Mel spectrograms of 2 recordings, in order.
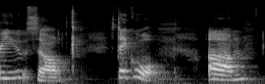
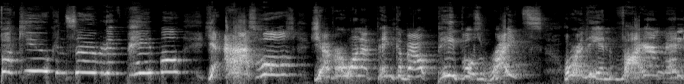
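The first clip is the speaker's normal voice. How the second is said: mock very high, uncontrolled, furious yelling; 11 semitones higher than usual. Recounting suddenly screaming during yoga, retelling a scream. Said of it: "So all of a sudden I'm screaming like".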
